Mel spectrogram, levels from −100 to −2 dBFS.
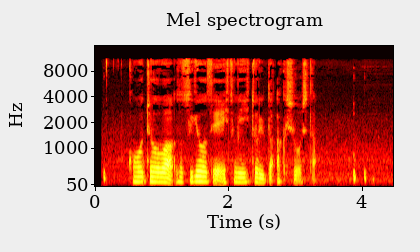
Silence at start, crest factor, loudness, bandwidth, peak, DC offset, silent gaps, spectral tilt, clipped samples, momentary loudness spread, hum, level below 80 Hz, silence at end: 0.15 s; 22 dB; -23 LUFS; 11.5 kHz; -2 dBFS; under 0.1%; none; -5.5 dB/octave; under 0.1%; 18 LU; none; -56 dBFS; 0.4 s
